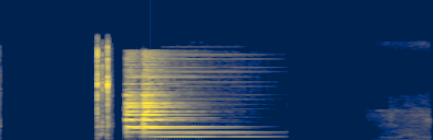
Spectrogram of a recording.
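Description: Subscribe-button animation sound effects: a click at the start and a quick double click about a second in, then a bell ding that rings out and fades over about a second and a half.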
